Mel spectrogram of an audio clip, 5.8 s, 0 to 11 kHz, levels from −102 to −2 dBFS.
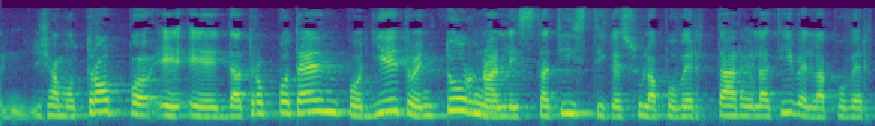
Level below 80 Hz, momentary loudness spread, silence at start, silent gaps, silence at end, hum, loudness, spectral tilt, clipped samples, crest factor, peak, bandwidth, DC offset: -70 dBFS; 7 LU; 0 s; none; 0 s; none; -18 LUFS; -5 dB/octave; under 0.1%; 16 dB; -2 dBFS; 9.4 kHz; under 0.1%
